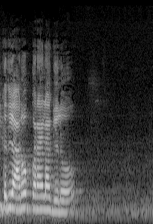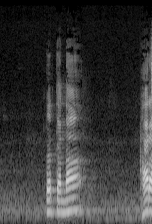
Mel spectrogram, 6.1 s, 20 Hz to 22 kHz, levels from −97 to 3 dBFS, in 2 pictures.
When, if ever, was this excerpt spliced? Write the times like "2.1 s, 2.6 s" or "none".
none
